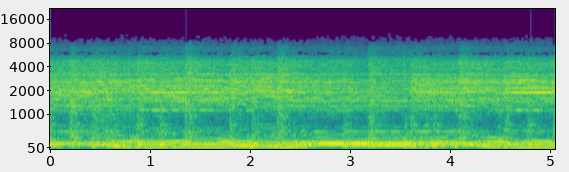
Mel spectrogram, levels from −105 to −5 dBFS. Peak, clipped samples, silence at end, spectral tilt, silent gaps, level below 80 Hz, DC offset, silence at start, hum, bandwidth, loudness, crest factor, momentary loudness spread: 0 dBFS; under 0.1%; 0 s; -6 dB/octave; none; -28 dBFS; under 0.1%; 0 s; none; 7.8 kHz; -11 LUFS; 12 dB; 2 LU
